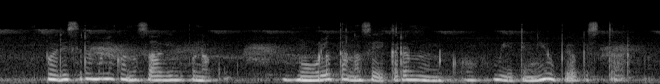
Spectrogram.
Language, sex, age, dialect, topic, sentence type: Telugu, female, 46-50, Utterandhra, banking, statement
